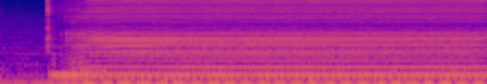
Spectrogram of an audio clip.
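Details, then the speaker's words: A click, then a steady buzzing motor hum as a Drive JetNeb compressor nebulizer is switched on with its side button and runs. "Make sure everything is lined up and clipped on all the way before use. And then your button to turn the motor on is right on the side."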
